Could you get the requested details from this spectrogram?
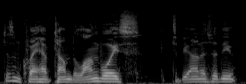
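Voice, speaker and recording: A man in a mid-pitched voice hosts a casual music podcast. He talks chattily, jumping from excited bursts to hushed asides, recorded close and dry. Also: quick pace, no room sound. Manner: chatty, swings between excited and quiet asides. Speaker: podcast host.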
